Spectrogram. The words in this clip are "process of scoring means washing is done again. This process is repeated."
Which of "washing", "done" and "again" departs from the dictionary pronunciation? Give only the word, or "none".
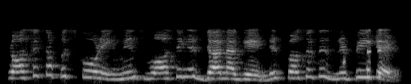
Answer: washing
